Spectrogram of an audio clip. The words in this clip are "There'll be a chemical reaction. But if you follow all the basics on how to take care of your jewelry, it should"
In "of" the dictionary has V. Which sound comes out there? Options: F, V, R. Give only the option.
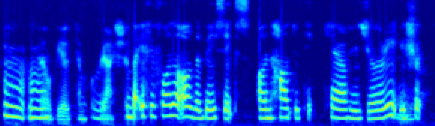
F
